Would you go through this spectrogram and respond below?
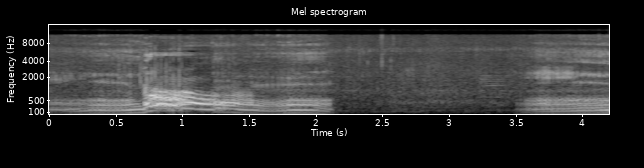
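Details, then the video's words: Siberian Husky, male, making happy affection noises while having his ears massaged, recorded indoors at night: a drawn-out, wavering howling moan rising and falling in pitch, pausing about a second, then starting again. "Siberian Husky Making Affection Noises"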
